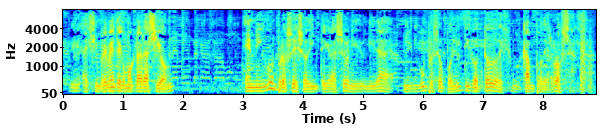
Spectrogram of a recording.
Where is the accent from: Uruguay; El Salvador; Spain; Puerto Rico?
Uruguay; se hablan de restringir la opinión, como somos uruguayos, de restringir la opinión política sobre el proceso argentino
